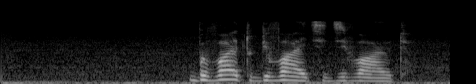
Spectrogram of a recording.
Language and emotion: Russian, angry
